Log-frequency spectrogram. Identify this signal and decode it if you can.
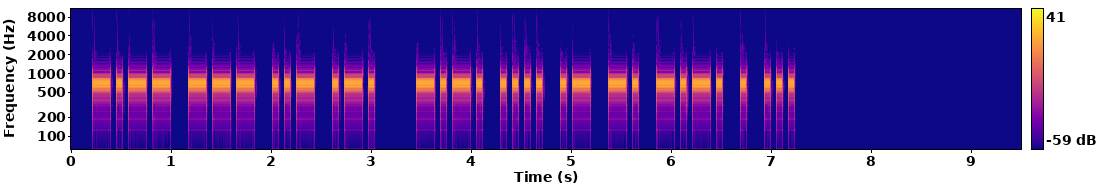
Morse code, heard as a keyed tone, about 20 wpm, 700 Hz. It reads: YOUR CHANCES
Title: Sets of 8 Words - 20wpm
